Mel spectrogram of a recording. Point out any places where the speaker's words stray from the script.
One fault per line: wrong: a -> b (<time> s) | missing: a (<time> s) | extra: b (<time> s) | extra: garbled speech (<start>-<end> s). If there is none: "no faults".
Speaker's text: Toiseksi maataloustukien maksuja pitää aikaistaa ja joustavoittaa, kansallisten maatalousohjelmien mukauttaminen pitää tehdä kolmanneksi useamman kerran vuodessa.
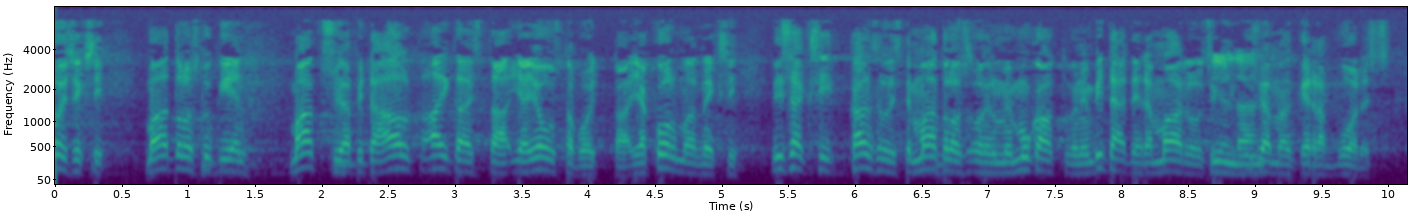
extra: ja kolmanneksi lisäksi (4.3 s)
wrong: kolmanneksi -> mahdolliseksi (8.2 s)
